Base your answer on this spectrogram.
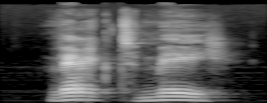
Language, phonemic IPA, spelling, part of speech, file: Dutch, /ˈwɛrᵊkt ˈme/, werkt mee, verb, Nl-werkt mee.ogg
- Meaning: inflection of meewerken: 1. second/third-person singular present indicative 2. plural imperative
